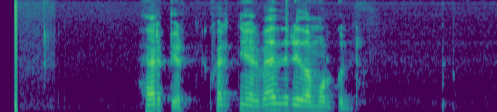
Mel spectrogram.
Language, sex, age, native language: Icelandic, male, 40-49, Icelandic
